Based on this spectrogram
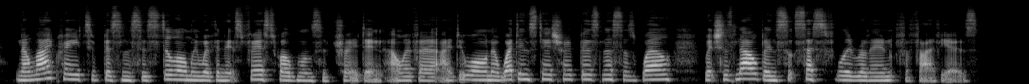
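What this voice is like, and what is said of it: Northwest English accent. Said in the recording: “based in Northwest England, probably quite obvious by the accent.”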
